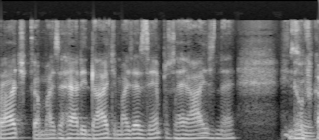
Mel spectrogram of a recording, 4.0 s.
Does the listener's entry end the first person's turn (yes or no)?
no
